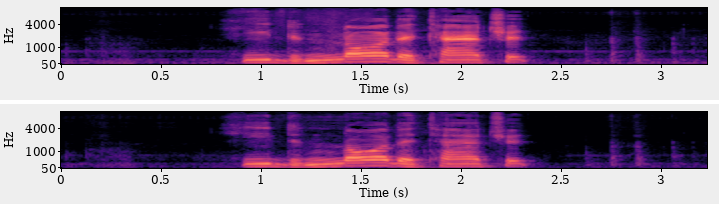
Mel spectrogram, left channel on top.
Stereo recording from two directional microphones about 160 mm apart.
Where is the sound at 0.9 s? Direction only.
25° right (ahead or behind).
